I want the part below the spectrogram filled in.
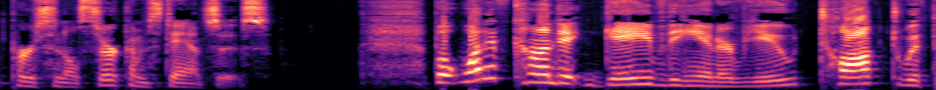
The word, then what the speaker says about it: Condit: Condi in French, C-O-N-D-I-T, means something sugary sweet used to mask a bad-tasting medicine. In English, it's pronounced condit, as in Gary,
